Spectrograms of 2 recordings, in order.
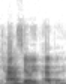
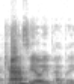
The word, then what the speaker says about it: Cacio e Pepe: So I believe it's pronounced Cacio de Pepe or D Pepe. Didn't get the D in there. Cacio e Pepe. There we go. Yeah, Cacio e Pepe.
